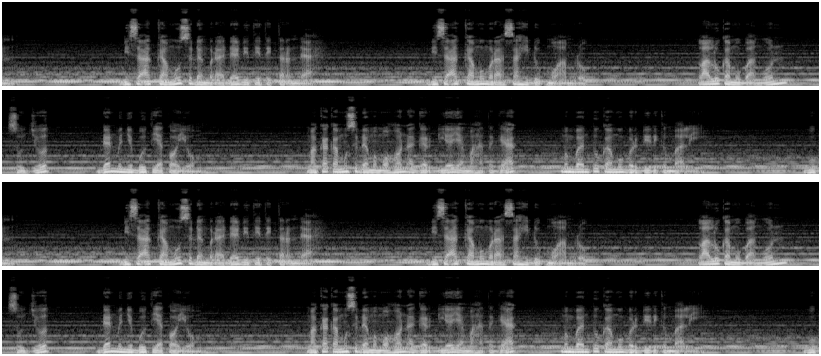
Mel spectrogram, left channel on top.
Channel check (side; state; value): both; identical; correlation 1.00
